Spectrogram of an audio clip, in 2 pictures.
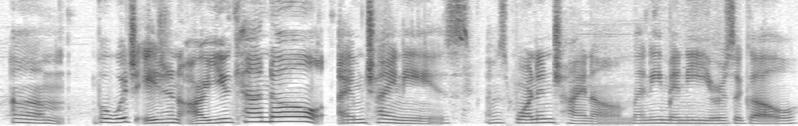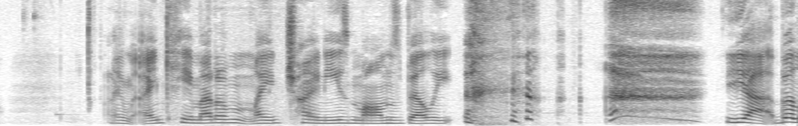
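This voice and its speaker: A woman's voice: mid-range voice, vocal fry, no echo. Chatty young woman streamer, casual swearing. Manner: chatty, answers chat, swears, bursts of excited yelling. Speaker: VTuber streamer. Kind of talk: casual gaming livestream chat.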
